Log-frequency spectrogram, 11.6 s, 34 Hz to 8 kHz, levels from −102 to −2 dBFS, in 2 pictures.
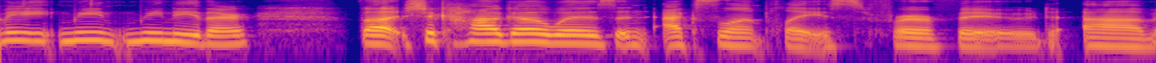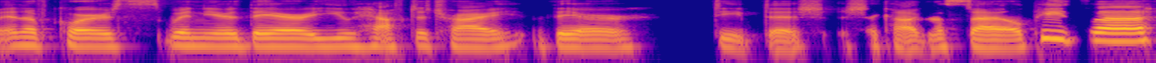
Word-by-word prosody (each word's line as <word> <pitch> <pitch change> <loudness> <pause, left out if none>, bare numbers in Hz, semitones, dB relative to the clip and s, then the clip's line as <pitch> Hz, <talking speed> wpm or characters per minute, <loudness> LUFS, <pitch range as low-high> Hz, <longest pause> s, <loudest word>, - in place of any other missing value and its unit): me 235 -1 -2
me 245 +2 -2
me 225 +2 -3
neither, 190 -4 0 0.5
but - - +7
Chicago 220 -2 +4
was 190 -2 +1
an 170 - -4
excellent 165 -1 -1
place - - -5
for 150 -2 -1
food, 75 - -5
um, 145 -3 -1
and 155 +3 -3
of 160 0 -2
course, 145 -2 -1
when 155 -2 -1
you're 145 0 -1
there, 145 0 +3
you 145 +1 -4
have 145 0 -4
to 155 - -6
try 140 +2 -1 0.2
their 135 -1 -2 0.3
deep - - -9
dish - - -5
Chicago-style 130 -2 0
pizza, 235 -4 +6
155 Hz, 145 wpm, -25 LUFS, 145-215 Hz, 0.5 s, but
